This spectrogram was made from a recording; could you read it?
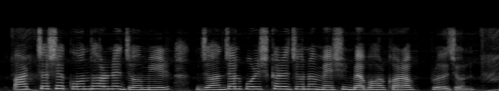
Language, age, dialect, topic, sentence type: Bengali, 25-30, Rajbangshi, agriculture, question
